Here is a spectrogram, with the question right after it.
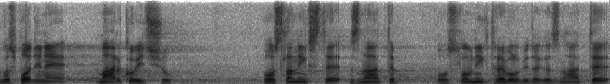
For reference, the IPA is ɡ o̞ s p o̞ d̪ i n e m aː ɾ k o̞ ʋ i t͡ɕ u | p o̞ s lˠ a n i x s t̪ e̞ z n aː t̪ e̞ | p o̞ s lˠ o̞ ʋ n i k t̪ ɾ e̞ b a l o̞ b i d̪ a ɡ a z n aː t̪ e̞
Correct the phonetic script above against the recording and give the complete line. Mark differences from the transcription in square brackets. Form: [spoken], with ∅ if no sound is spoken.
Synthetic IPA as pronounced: ɡ o̞ s p o̞ d̪ i n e m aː ɾ k o̞ ʋ i t͡ɕ u | p o̞ s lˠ a n i [k] s t̪ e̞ z n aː t̪ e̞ | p o̞ s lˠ o̞ ʋ n i k t̪ ɾ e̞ b a l o̞ b i d̪ a ɡ a z n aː t̪ e̞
